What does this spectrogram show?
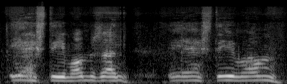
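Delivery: high, loud, delighted call of a viewer's name; excited greeting. Real, not acted. Streamer excitedly greets a viewer joining the live quiz, high excited call. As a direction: shout a welcome as a viewer arrives.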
